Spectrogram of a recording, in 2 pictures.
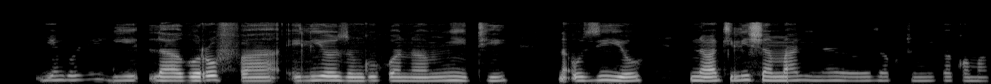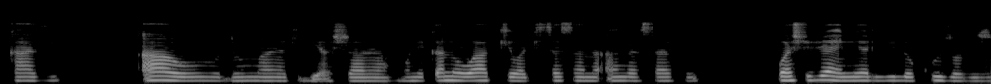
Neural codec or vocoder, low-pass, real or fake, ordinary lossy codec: none; 7.2 kHz; real; MP3, 64 kbps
